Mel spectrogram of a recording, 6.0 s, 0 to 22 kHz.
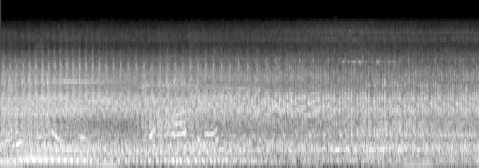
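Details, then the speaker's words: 1988 Kenworth K100E with a Cummins 400 Big Cam IV, first start after sitting untouched for 9 years. It idles with an uneven, stumbling beat and a regular skip, a cylinder missing, with no rod knock heard and the cause not found. "it's definitely missing though"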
